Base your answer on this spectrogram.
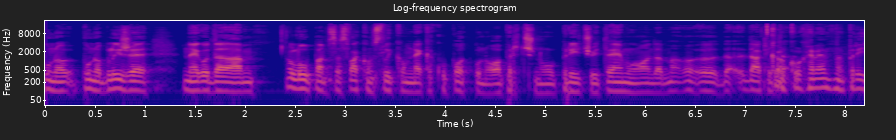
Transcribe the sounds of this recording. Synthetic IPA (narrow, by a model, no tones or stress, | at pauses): punopuno̞bliʒene̞ɡo̞d̪a | lˠuːpamsasʋakomsliko̞mne̞kakʋupo̞t̪̚punoopɾet͡ʃnupɾiːt͡ʃuit̪eːmuo̞nd̪ad̪ad̪aklekaokoxeɾent̪napɾiː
